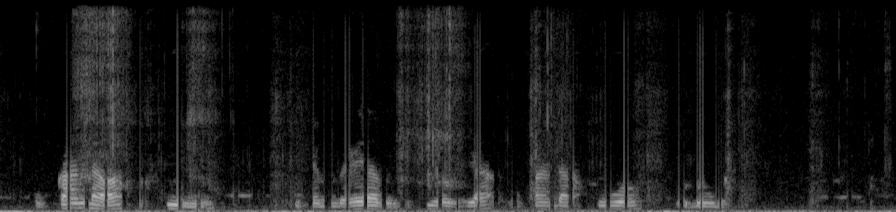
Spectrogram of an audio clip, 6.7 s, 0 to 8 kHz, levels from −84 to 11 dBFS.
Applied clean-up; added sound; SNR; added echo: none; Chewing, mastication; 8 dB; none.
